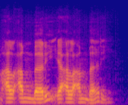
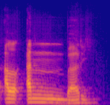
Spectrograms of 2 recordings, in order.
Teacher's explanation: para ulama sepakat mengubah nun sakin atau nun jadi mim karena mim memiliki kesamaan dengan nun dan ba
